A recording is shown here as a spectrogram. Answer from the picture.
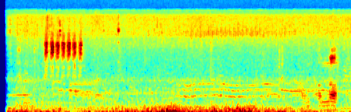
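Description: Livestock bleating with a wavering pitch over a steady low rumble, with a short rapid high trill about half a second in.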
